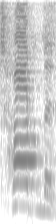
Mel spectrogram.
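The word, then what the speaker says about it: Todmorden: I think and it's it's pronounced Tomlin as far as I know but that's it yeah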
